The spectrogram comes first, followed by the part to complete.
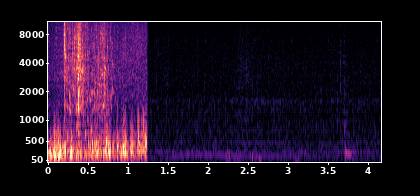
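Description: Wind rushing over the microphone on open water, cutting off abruptly about a second in. After that it is very quiet, with only a faint low hum.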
